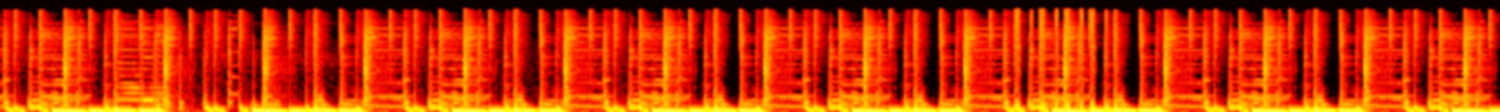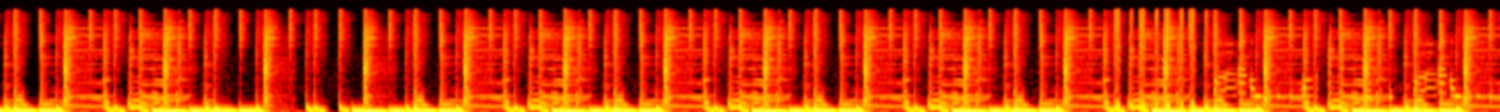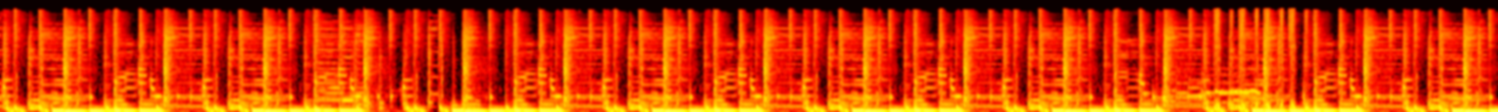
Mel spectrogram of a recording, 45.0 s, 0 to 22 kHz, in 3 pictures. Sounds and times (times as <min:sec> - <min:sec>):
Music: 0:00.0 - 0:44.9.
